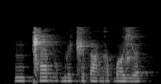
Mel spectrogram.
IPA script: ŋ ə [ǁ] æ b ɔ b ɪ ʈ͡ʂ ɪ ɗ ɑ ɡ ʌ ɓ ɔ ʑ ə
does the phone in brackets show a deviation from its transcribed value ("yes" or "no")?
no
